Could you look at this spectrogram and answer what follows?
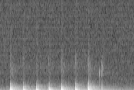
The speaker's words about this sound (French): On frappe à la porte.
